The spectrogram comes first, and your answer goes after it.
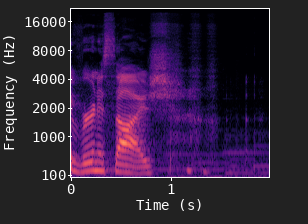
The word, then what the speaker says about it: vernissage: Vernissage? I'm just gonna say vernissage. We're Americanizing it. Vernissage? Vernissage? Vernissage? Really? Okay, we'll say vernissage because apparently that's the Americanization of it.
